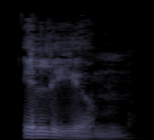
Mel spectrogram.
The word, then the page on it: ilium: British English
